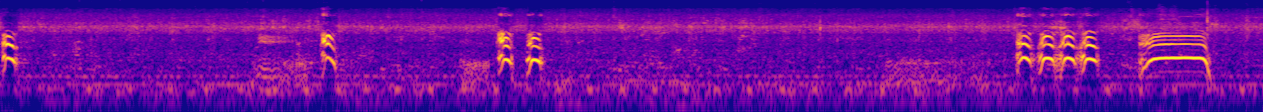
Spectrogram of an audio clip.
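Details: A male Australian Labradoodle barks on command, giving short, high barks, then a quick run of yips and one drawn-out bark.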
